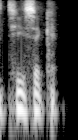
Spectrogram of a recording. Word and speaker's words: Taoiseach: I know how this is pronounced, but it's in Gaelic. It's Taoiseach. – It's been that's Taoiseach. – Yes. If you look at it phonetically in English, it's Taoiseach. Taoiseach. Taoiseach.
